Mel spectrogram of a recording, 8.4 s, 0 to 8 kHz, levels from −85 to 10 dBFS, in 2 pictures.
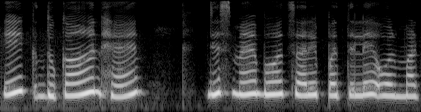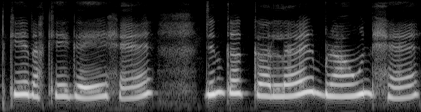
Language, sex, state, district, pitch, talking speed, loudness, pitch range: Hindi, female, Uttar Pradesh, Lalitpur, 325 Hz, 115 wpm, -13 LUFS, 300-355 Hz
